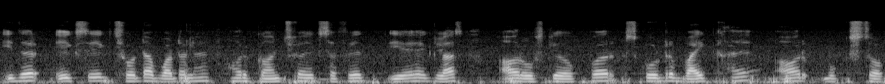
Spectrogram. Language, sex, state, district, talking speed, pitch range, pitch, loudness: Hindi, male, Rajasthan, Nagaur, 160 wpm, 130-150 Hz, 145 Hz, -19 LUFS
